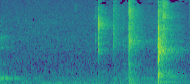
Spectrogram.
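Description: Hands handling an aerosol can of lace adhesive spray: a few light clicks a little past the middle, then a sharper, louder click at the very end. No spray hiss is heard.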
